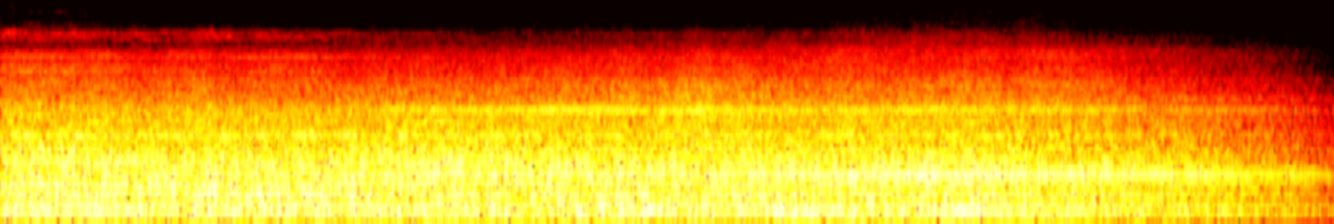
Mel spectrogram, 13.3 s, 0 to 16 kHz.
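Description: JR West 500 series Shinkansen pulling away from the platform: a steady rush of running and air noise with a few steady tones over it. The sound fades out over the last few seconds.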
